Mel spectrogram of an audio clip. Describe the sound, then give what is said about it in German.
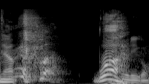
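A short, sharp sneeze from an allergic reaction bursts out, followed after a brief pause by a person speaking. “Gesundheit im wahrsten Sinne des Wortes.”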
